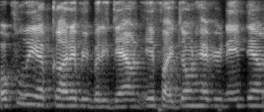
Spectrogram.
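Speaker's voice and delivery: rushed, fast speech. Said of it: "the reason I'm speaking so quickly".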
